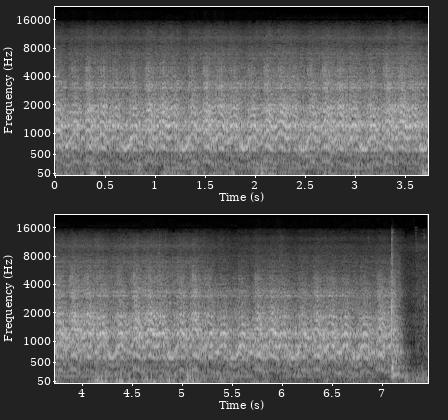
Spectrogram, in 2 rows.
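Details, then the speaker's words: 1959 Plymouth Savoy cranked on a battery booster: long, steady, even churning crank that never catches; engine turns but won't fire. Owner is unsure why and wonders if the starter is going out; it later fired with the choke. "I don't know what's going on. It's also, maybe the starter's going out. I don't know."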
